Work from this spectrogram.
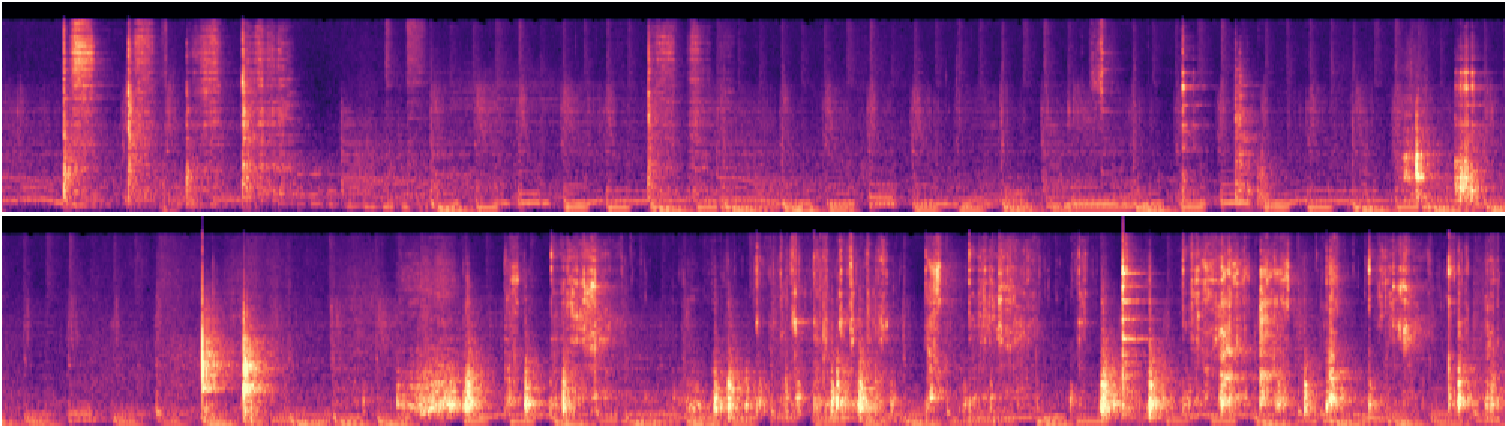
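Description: Salmon being added to a bowl and mixed with a utensil for small cream puff filling, heard as scraping, tapping and clinking against the bowl, sparse at first and then growing busier and louder, with no talk.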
